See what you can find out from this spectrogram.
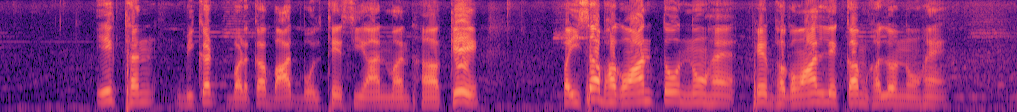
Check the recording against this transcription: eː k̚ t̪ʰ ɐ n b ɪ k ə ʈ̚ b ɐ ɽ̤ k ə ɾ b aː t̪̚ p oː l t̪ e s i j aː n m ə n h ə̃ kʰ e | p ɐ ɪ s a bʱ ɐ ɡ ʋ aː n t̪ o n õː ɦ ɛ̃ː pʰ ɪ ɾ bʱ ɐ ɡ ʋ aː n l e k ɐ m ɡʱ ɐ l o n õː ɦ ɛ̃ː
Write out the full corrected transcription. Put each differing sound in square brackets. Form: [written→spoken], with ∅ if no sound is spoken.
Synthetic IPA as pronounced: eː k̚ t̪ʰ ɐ n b ɪ k ə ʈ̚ b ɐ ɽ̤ k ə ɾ b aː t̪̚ [p→b] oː l t̪ e s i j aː n m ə n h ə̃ [kʰ→k] e | p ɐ ɪ s a bʱ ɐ ɡ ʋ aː n t̪ o n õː ɦ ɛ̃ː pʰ ɪ ɾ bʱ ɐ ɡ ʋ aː n l e k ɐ m ɡʱ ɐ l o n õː ɦ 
